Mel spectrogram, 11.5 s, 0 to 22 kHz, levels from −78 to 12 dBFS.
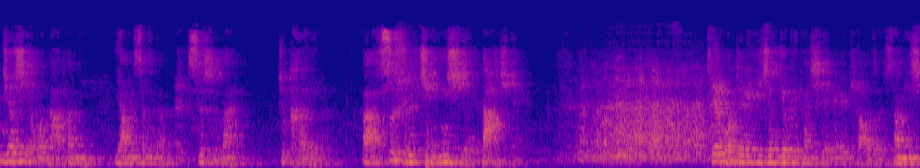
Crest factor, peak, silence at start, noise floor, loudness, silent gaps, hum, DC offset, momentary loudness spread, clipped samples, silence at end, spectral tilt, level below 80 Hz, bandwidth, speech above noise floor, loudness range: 18 dB; -12 dBFS; 0 s; -51 dBFS; -30 LUFS; none; none; under 0.1%; 15 LU; under 0.1%; 0 s; -4.5 dB/octave; -58 dBFS; 13 kHz; 21 dB; 5 LU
